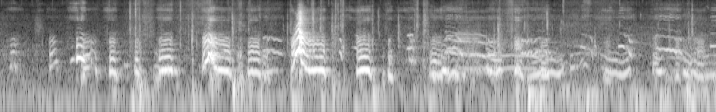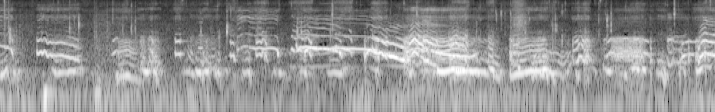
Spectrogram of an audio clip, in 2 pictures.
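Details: Dalmatian puppies at three weeks of age whimpering and grunting together, a continuous jumble of short mewing whines and low snuffling sounds, with some higher squeaky calls later.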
